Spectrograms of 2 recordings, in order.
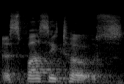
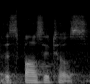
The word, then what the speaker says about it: Esposito: was a student of Esposito's, and Mrs. Marshall always said Esposito. So I think it must have been pronounced that way in Dublin.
